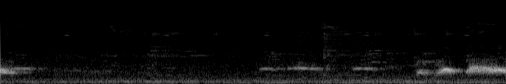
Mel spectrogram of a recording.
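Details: Song of a spotted dove: a brief coo at the start, quieter level notes, then a stronger rolling coo phrase toward the end, with a low rumbling background.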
